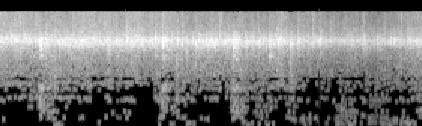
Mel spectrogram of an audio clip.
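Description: Garlic and onion frying in hot cooking oil in a pan: a steady sizzle with small crackles and pops.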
